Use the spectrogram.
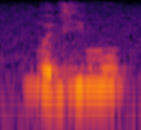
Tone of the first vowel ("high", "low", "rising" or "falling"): falling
